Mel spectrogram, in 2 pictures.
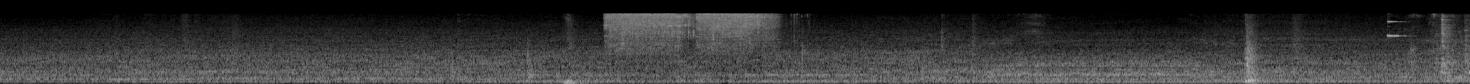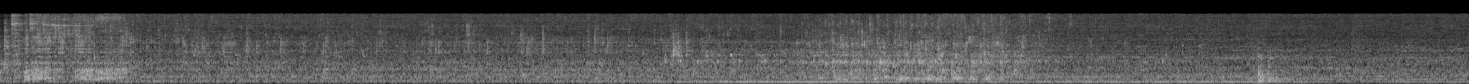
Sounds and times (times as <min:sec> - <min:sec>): Toilet flush: 0:06.0 - 0:07.8, 0:14.3 - 0:28.0
Water: 0:15.5 - 0:27.5.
